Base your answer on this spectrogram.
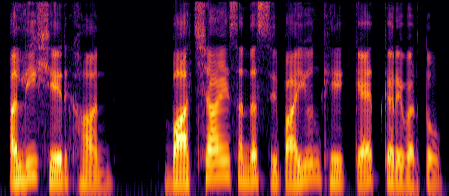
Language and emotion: Sindhi, neutral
